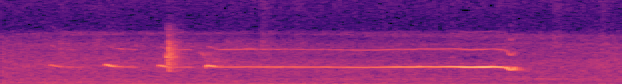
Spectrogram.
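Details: Bimoli bird whistling to prompt other birds to sing: a couple of faint short notes, a click, then a long sustained pure whistle that swells in loudness and drops away at the end, low hum beneath.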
